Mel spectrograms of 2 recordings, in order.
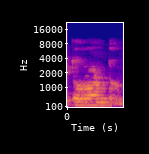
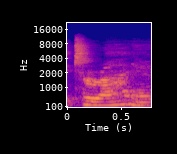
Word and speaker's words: Toronto: I know you're a foreigner because we don't say Toronto. We say Toronto. We don't pronounce the second T.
